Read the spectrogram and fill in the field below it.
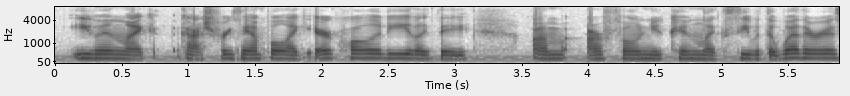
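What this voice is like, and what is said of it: Scratchy, congested voice. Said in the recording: “hear it in my voice a little bit because uh, my voice is really scratchy, my sinuses are really funny, and um, I have a tickle in my throat ... weird nasally noises or coughs”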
